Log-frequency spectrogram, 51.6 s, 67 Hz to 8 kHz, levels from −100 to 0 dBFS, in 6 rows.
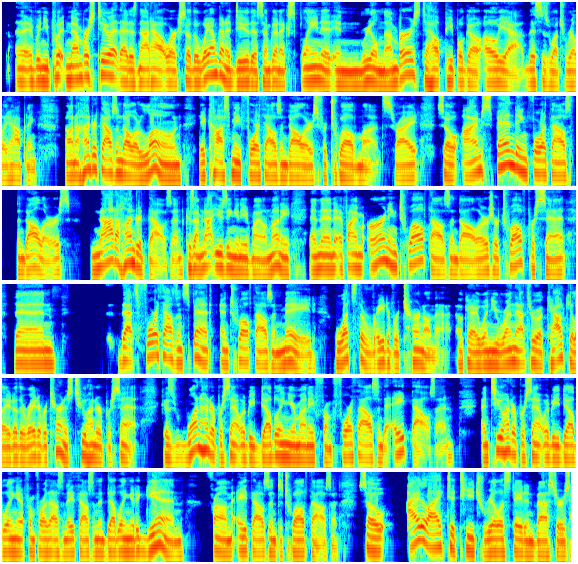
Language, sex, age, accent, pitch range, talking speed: English, male, 40-59, American, 110-130 Hz, 165 wpm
